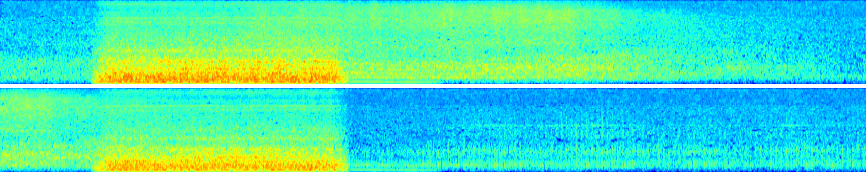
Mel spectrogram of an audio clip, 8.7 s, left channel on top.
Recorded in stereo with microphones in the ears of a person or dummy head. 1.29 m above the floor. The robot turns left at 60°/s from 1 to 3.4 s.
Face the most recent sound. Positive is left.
No sound to turn to.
